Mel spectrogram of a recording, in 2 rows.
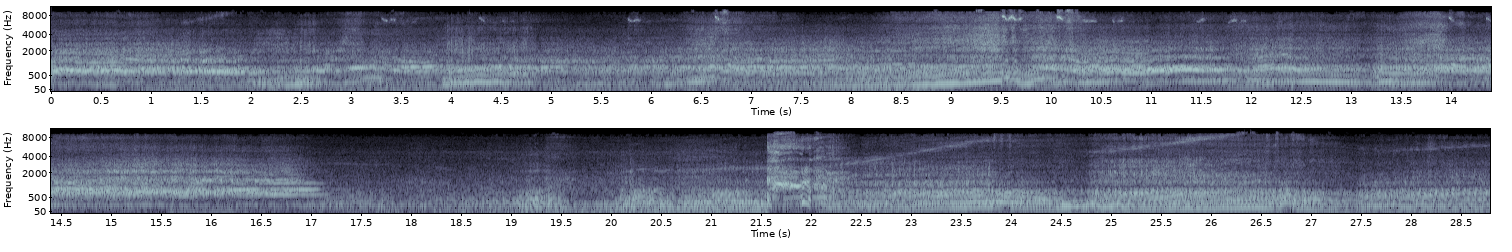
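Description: BMW M3 drifting, its engine revving up and down through the throttle while the tyres squeal continuously for about the first half. The squeal then drops away, leaving the engine rising and falling in pitch, with one sharp crack about two-thirds of the way through.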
